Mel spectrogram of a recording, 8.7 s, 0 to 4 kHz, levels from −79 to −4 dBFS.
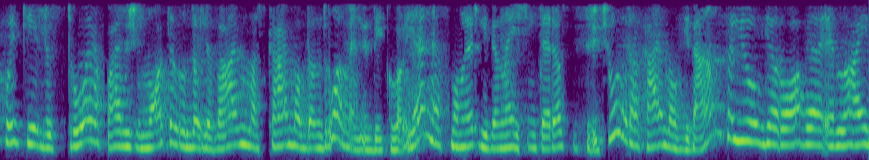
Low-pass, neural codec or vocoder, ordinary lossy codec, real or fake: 3.6 kHz; codec, 16 kHz, 4 kbps, FunCodec, trained on LibriTTS, 50 frames a second; AAC, 16 kbps; fake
